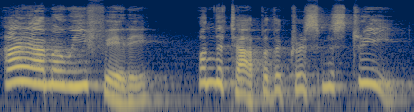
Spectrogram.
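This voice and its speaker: A man's voice: very high-pitched, very animated, moderate pace, fairly bright tone, full character voice. A man voicing a cheeky, grumbling female fairy stuck on a Christmas tree, with a Scottish accent and a bawdy comic complaining manner.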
